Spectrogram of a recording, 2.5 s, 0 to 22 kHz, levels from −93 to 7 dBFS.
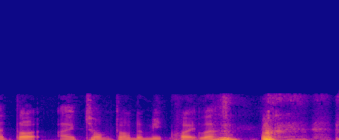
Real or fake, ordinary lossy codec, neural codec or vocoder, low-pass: fake; none; codec, 16 kHz, 1.1 kbps, Voila-Tokenizer; 7.2 kHz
